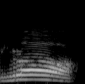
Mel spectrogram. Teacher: यानी आपकी जुबान है ना, किनारे से दांतों के मसूड़ों को लगेगी, साइड से, साइड से, और ये मोटा लेटर अदा होगा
